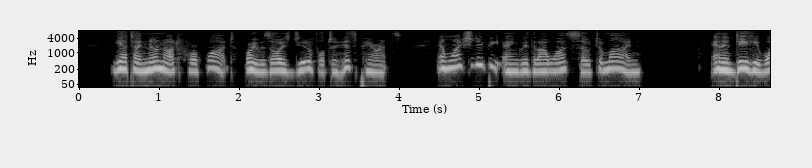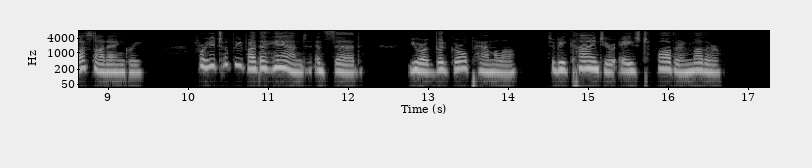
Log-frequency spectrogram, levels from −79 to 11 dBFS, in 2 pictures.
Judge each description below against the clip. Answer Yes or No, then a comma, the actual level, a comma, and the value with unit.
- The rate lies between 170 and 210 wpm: Yes, average, 195 wpm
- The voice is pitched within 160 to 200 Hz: Yes, medium, 185 Hz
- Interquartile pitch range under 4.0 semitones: No, average, 4.4 semitones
